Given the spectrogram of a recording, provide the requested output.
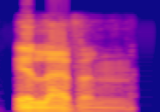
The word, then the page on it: eleven: British English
